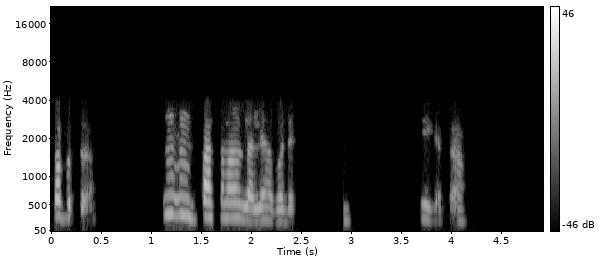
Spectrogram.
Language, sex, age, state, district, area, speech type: Assamese, female, 18-30, Assam, Sonitpur, rural, conversation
